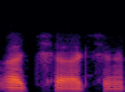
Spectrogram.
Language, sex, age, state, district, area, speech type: Hindi, male, 45-60, Uttar Pradesh, Bhadohi, urban, conversation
